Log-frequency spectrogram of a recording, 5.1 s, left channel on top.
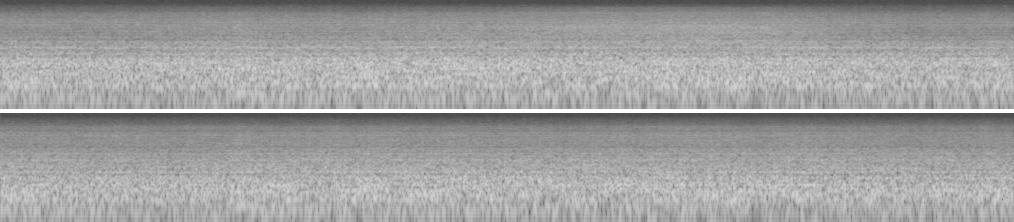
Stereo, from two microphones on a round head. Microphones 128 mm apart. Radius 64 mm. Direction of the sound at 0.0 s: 5° right (ahead or behind).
